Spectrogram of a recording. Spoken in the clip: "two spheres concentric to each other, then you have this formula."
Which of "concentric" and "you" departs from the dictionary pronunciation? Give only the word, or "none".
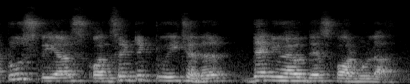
concentric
